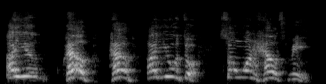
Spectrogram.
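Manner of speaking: Red panicking, suddenly covered in yellow; panicked cry for help. Acted.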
